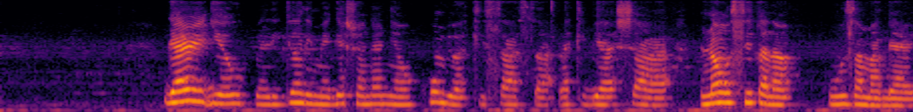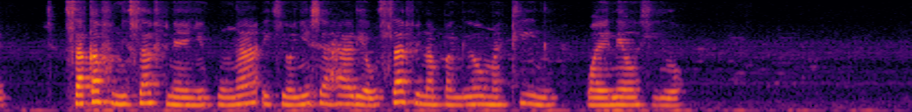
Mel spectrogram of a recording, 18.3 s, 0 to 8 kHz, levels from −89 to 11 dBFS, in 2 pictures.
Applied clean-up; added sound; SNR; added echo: none; none; none; none.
